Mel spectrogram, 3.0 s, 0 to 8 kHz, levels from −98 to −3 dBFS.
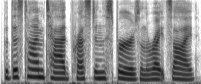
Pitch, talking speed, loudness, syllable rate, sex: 210 Hz, 240 wpm, -17 LUFS, 4.5 syllables/s, female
